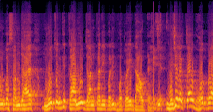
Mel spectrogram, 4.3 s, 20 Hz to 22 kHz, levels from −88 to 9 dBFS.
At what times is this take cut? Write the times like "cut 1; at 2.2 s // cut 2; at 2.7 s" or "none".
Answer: cut 1; at 3.0 s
